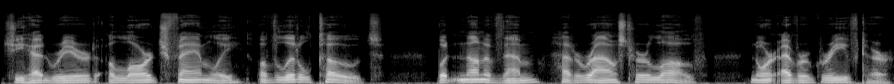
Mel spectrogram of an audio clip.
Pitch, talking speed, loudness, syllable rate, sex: 95 Hz, 140 wpm, -17 LUFS, 4.0 syllables/s, male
